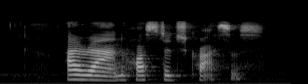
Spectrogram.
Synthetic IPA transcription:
aɪɹãnhɔstɪd͡ʒkʰɹ̥a̰ɪsə̰s

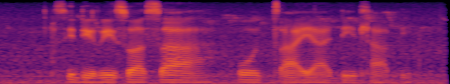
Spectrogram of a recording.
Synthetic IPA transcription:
sɪdiriswasa | hʊt͡sʼajadit͡ɬʰaːpʼi

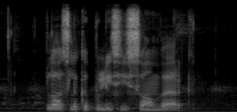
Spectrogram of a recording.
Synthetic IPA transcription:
plɑːsləkəpolisisɑːmværk

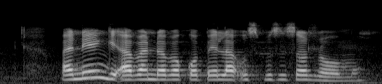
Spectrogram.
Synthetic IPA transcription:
ɓaneŋiʔaɓantʼuaɓakʼɔpʼɛlaʔusi̥ɓusisɔɮɔːmɔ

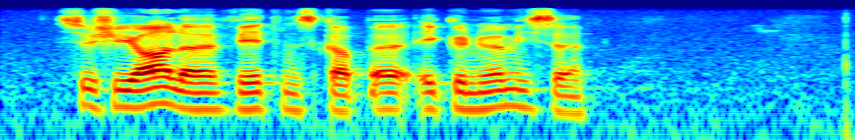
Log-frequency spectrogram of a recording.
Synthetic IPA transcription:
suʃiɑːləviətənskɐpəʔekonuəmisə

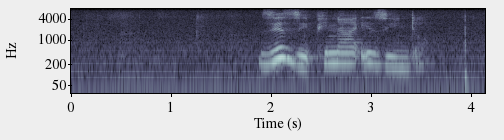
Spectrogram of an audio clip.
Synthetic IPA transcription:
zizipʰinaʔiziːntʼɔ

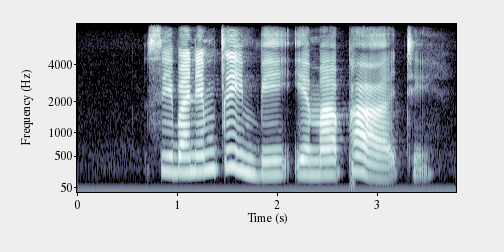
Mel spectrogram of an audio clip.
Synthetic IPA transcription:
siɓanem̩ǀimbʱijɛmapʰaːtʰḭ

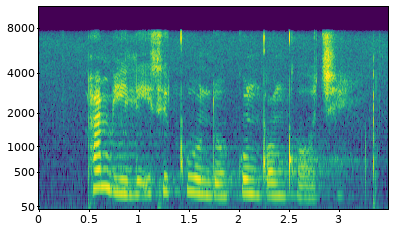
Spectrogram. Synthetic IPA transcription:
pʰambʱiliːsiǃʰundʱɔk̬uǃɔŋŋ͡ǃʱɔːd̥ʒ̥ʰʱɛ

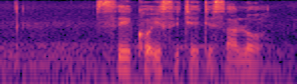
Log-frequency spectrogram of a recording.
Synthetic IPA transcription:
sikʰɔʔisitʰetʼisalɔ

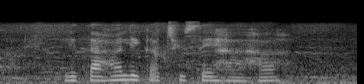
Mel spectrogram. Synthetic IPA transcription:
lɪtaɦwalɪkʼatʰusɛɦaha

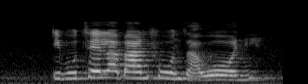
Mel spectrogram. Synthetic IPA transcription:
tʼiɓutʰɛlaɓant͡fʰund͡zʱawɔːnɛ

